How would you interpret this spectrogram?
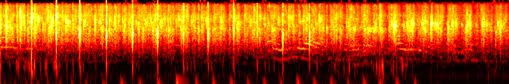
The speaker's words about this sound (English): Let's just give the Lord a great hand clap of praise.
